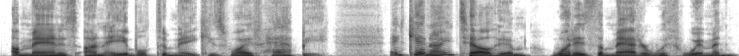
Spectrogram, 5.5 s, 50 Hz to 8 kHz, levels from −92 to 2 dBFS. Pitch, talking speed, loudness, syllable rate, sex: 130 Hz, 215 wpm, -19 LUFS, 5.3 syllables/s, male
